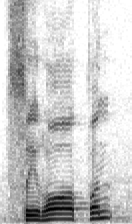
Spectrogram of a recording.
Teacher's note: را پر زبر ہے، را کو پر کر کے پڑھیں گے، تو پر دو زبر کی تنوین، اس کے بعد سین حرف اخفا ہے تو تنوین کو اخفا کے ساتھ پڑھیں گے۔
